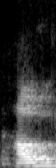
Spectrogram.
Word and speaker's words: Hawick: And for the record, Howick is spelled Hawick.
